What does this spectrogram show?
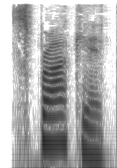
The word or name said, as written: sprocket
